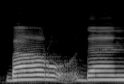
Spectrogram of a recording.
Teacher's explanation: یہ دال کے اوپر تنوین تھی، اس وجہ سے ہم نے غنہ کیا، ناک میں آواز کو لے کے گئے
